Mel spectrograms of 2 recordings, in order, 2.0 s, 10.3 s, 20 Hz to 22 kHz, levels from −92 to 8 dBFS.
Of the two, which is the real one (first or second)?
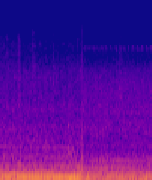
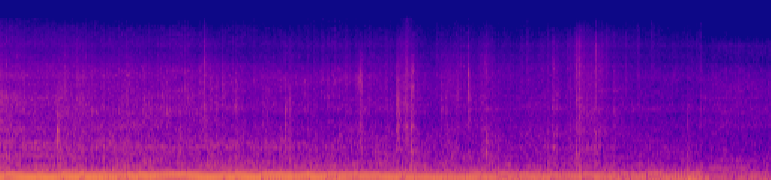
first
